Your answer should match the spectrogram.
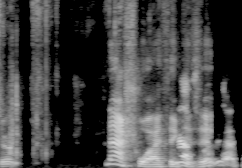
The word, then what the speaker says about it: Nashwa: How do we pronounce her? Nashwa, I think, is it? Yeah, Nashwa.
